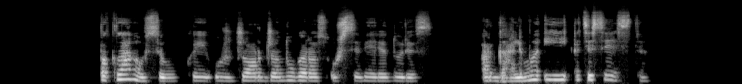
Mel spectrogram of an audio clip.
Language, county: Lithuanian, Klaipėda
